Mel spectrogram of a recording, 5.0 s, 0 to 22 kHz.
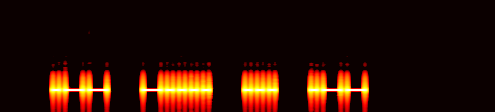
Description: Morse code, heard as a keyed tone, about 20 wpm, spaced as for 15 wpm, 700 Hz. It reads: W6SW
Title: 140 Lesson 23g - Letter f - Call Signs 20wpm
